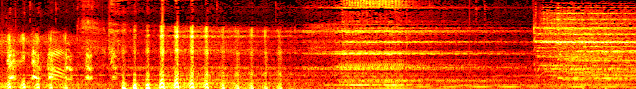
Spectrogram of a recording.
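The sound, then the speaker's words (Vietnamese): Dog barking at night at the edge of a village, a quick rhythmic run of many sharp barks, giving way to sustained, eerie droning tones. “Ở đầu xóm, tiếng chó cắn ma lại nhấm nhẳng vang lên lẫn trong cái tiếng cười ma mị.”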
